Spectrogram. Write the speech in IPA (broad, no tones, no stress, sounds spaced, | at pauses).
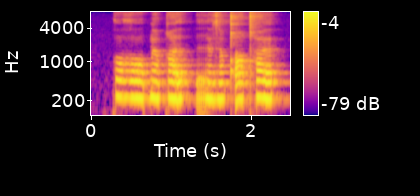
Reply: k ɔ ɣ ɔ ɓ œ̃ q ə | r œ̃ z œ̃ qʼ ɔ qʰ œ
